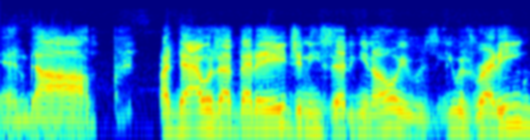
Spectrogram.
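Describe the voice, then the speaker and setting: Speaking at a fairly quick pace, a man with a fairly high pitch and a strong Boston accent is heard in a dry, close recording with no echo. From New England, Boston area. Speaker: retired auto repair shop owner. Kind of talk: casual panel chat.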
